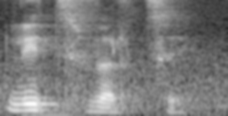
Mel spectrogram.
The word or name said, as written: Litsvrtsi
